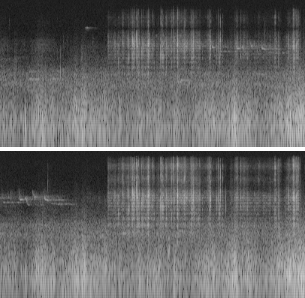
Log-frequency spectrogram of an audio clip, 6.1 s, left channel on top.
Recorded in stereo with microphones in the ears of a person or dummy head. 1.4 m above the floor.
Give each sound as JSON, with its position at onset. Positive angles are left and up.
{"t": 2.1, "sound": "crumpling", "side_deg": -35}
